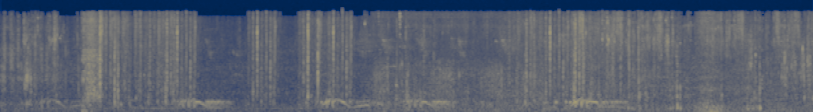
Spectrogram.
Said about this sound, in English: The constant cooing of these pigeons is a sure sign they're well fed. So there's always a full-throated chorus from this sleek, healthy gang.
